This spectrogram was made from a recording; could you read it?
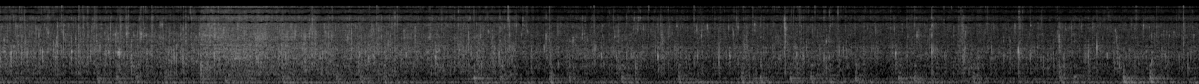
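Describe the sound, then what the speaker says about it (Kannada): Mackerel coated in masala frying in a pan, a steady, dense sizzle with crackling spatter running the whole time, close and fairly loud, with no voices. "ನಾನಿಲ್ಲಿ ತಕ್ಷಣನೇ ಫ್ರೈ ಮಾಡ್ತಿದ್ದೇನೆ, ಮ್ಯಾರಿನೇಟ್ ಮಾಡಿ ಇಡುವುದಿಲ್ಲ"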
